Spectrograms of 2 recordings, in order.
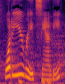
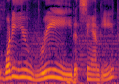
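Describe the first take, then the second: First: The vowel in 'read' is only slightly lengthened. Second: The vowel in 'read' is stretched very long. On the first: "And then I was able to bring it back" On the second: "so I exaggerated it. I did it super over the top"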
